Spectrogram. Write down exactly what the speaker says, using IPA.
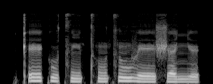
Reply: kʼeː˦ku˨t͡sĩ˨ tʰũ˨˦t͡sũ˦βeː˨ ʃɛ˨ɲɪ˨

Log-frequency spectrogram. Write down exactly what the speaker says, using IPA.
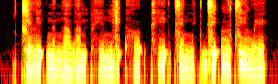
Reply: t͡ɕe˧li˦ʔn̪ə˧ n̪a˨˩w ã˦mpʰi˧mɡi˨ʔho˨ʔ kʰi˦ʔt͡se˥˧n | d͡zi˦ʔlu˧t͡si˥˧lwe˨˩

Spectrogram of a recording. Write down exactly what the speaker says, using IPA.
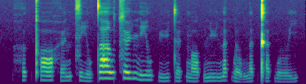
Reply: hʊ˧k̚pʰɔː˧hɵ˨˧n t͡siː˨˩wt̪aː˥wt͡sɵ˥ɥn̪iː˧w pyː˨˥t̪ɵ˨˥t̚ŋɔː˨p̚ n̪yː˧n̪ɐ˥k̚lo˨˩w n̪ɐ˧t̚kʰɐ˧k̚wuː˨˧j

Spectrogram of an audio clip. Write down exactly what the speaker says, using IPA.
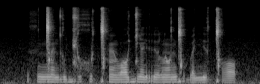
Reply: θʏŋ͡ǀæ̃du d͡ʑuxuǀʰæ̃βɔ d͡ʑãrʲɔlɔ̃ ɡ͡ǀʏbænʲɔ ɡ͡ǀɔ

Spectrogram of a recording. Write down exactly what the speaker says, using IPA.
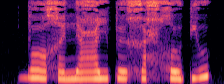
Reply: bɔ χeneʕipø xəħχupʲu

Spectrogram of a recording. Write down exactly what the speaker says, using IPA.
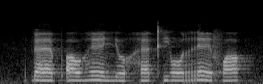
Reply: ɗɛ pʼʌo̯ɦenʲo hɛkʰjorefʌ

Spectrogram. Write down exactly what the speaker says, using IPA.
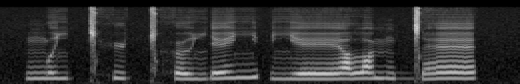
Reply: ŋʷeʎǀʰyǀʰɵʎɾeʎ | ʎeːlˠœm ɡ͡ǀɛ

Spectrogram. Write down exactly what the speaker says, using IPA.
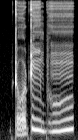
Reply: ʈo̰ʈĩ bʱũ

